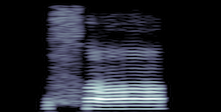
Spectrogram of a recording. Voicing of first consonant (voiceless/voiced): voiceless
